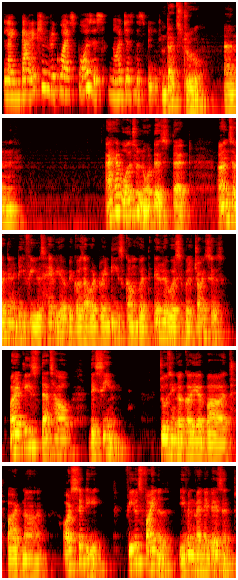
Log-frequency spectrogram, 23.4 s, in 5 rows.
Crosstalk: none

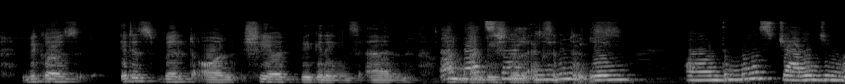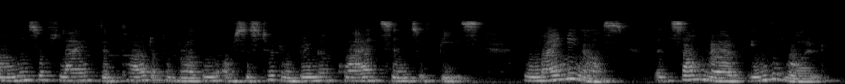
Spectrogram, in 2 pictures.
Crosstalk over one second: present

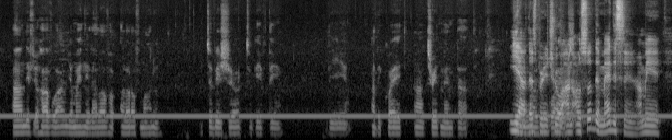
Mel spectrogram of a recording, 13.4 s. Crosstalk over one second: present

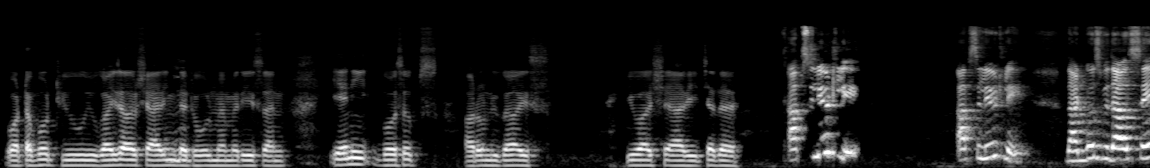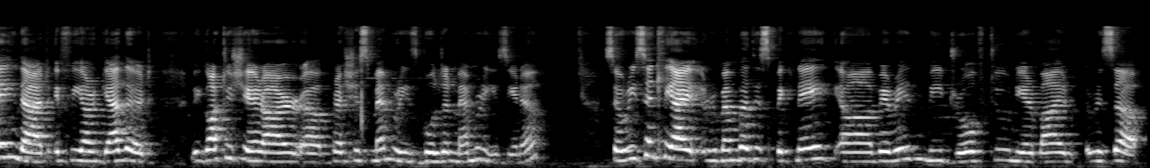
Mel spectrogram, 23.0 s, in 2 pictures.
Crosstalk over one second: none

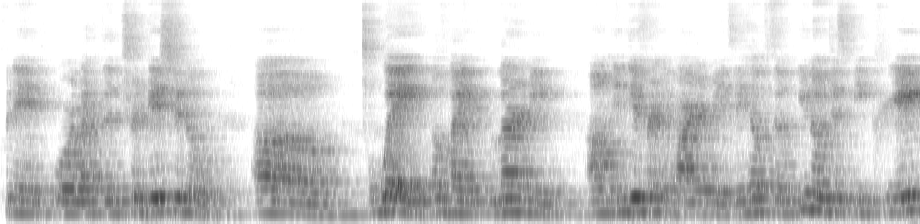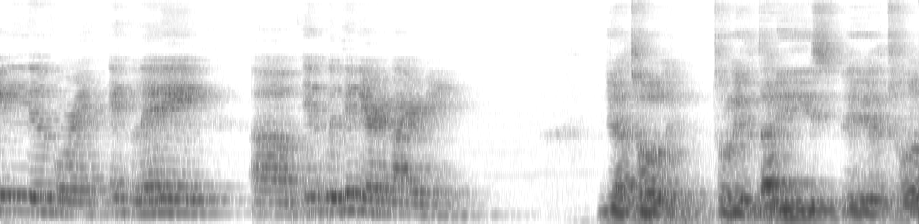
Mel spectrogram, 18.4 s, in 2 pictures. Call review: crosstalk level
none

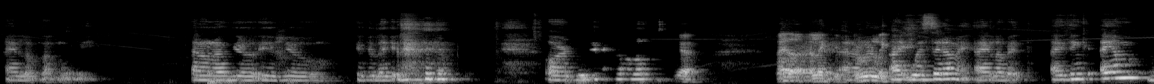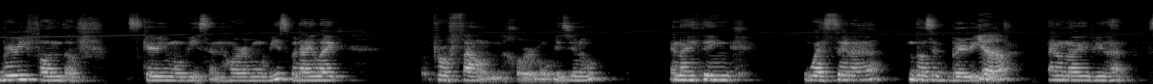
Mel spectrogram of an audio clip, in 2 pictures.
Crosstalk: present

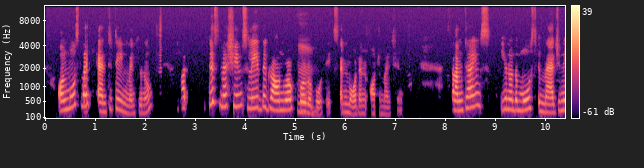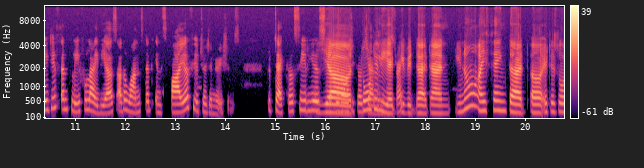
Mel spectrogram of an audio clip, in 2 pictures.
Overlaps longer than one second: present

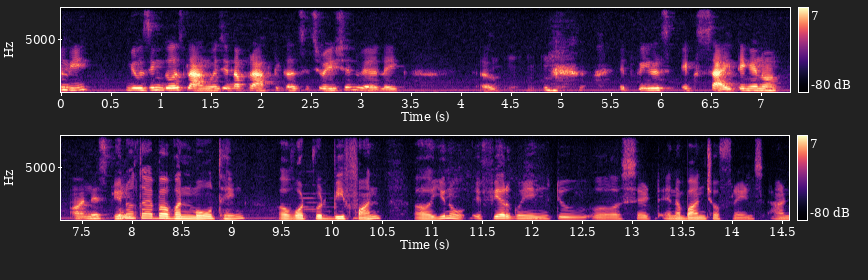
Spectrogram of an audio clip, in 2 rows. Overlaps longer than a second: none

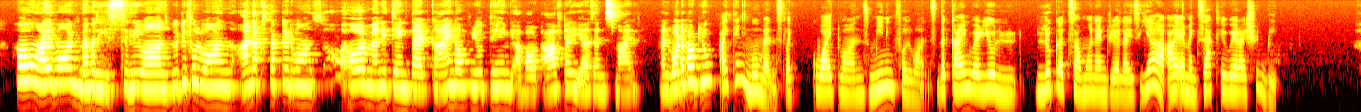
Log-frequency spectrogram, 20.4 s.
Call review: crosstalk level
none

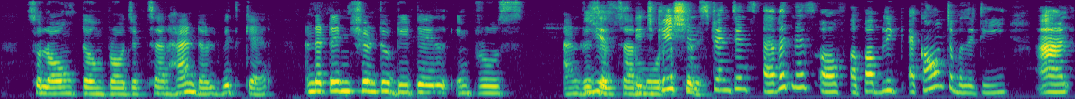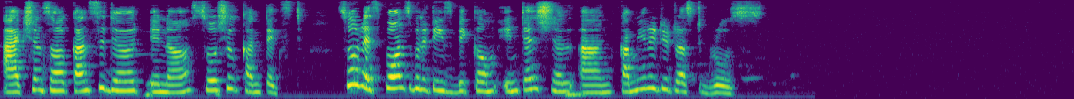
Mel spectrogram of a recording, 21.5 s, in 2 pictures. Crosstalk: present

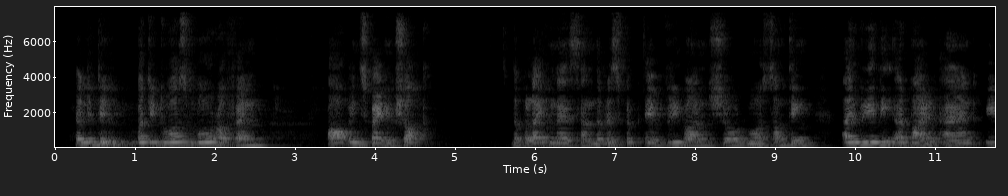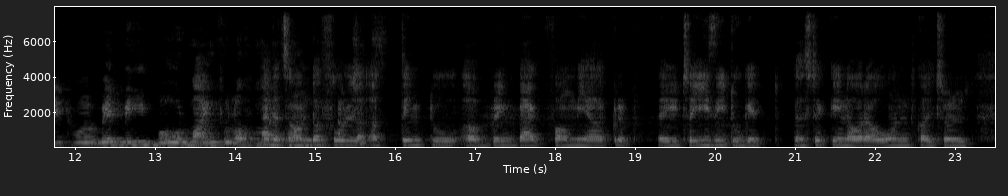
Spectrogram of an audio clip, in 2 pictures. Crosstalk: present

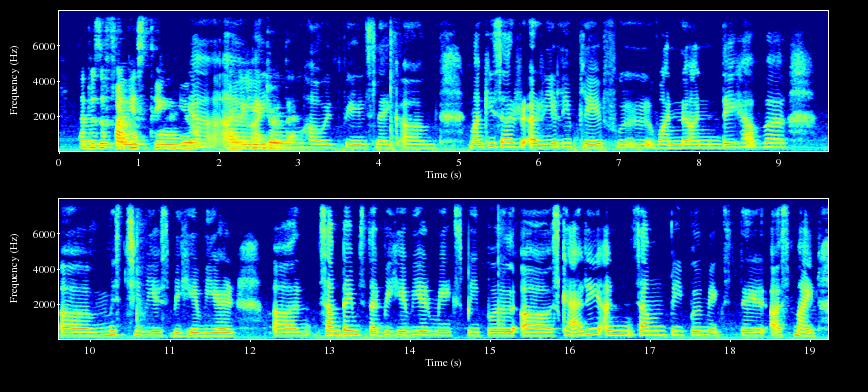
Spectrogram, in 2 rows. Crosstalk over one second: present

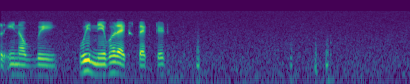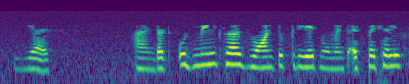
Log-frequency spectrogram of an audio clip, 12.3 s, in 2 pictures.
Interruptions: none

